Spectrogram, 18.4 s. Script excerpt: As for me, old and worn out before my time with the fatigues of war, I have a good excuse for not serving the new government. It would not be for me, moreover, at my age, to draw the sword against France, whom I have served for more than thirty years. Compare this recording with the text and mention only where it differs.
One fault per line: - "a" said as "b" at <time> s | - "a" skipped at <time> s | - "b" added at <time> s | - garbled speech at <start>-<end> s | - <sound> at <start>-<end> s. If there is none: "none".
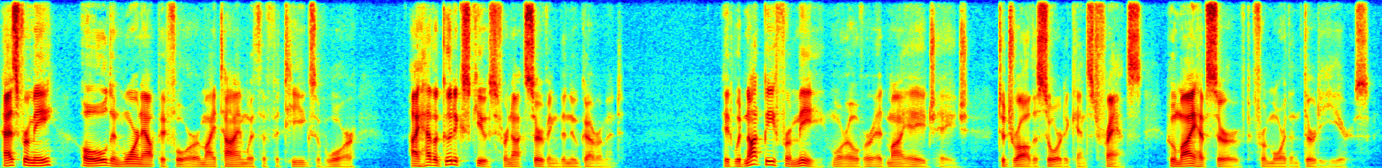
- "age" added at 12.5 s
